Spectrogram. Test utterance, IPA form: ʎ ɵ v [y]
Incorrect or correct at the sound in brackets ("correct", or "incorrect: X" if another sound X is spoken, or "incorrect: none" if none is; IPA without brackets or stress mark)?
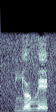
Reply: incorrect: e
